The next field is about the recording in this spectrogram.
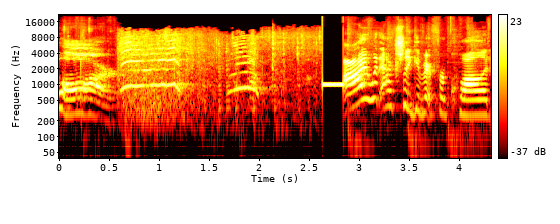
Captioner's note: screaming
